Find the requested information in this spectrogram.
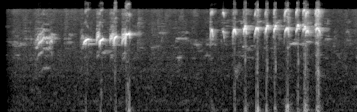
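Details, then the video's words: Brown-throated sunbird, a training recording for getting birds singing: a few thin high chirps, then a fast run of about a dozen sharp, bright notes near the end, with faint clicks. "PANCINGAN KOLIBRI NINJA Bahan Agar Bunyi || MASTERAN Konin Agar Cepat Gacor"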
